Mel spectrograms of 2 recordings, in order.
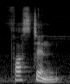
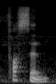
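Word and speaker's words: fasten: জানতে হবে কি আছে অনেকে উচ্চারণ করবে ফাস্টেন ফাস্টেন কিন্তু এটা ভুল এখানে উচ্চারণ করতে হবে ফাসেন ফাস্ট ফাসেন নেক্সট অনেকে উচ্চারণ করবে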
